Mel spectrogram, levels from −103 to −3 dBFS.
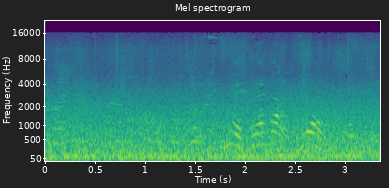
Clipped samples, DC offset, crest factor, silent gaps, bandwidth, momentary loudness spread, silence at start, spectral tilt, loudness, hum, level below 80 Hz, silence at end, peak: under 0.1%; under 0.1%; 16 dB; none; 16 kHz; 4 LU; 0 s; -7 dB/octave; -22 LUFS; none; -30 dBFS; 0 s; -6 dBFS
